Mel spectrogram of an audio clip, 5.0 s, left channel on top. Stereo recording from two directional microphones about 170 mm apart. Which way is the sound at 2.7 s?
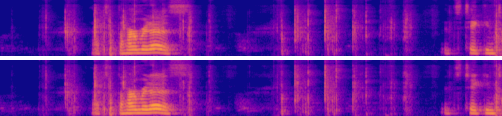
10° left (ahead or behind).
